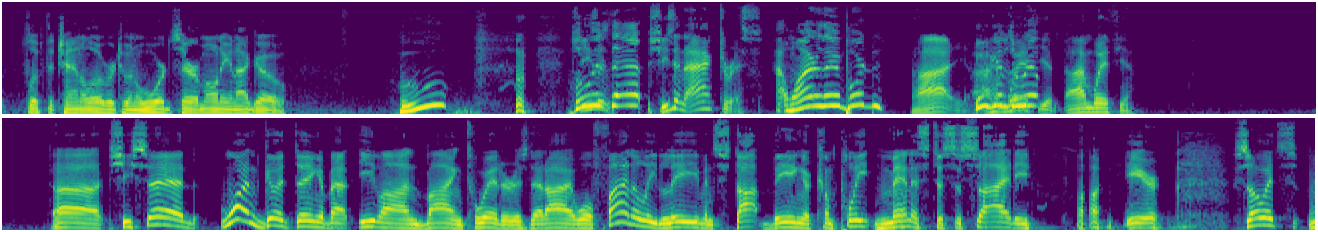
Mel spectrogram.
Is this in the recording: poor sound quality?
no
